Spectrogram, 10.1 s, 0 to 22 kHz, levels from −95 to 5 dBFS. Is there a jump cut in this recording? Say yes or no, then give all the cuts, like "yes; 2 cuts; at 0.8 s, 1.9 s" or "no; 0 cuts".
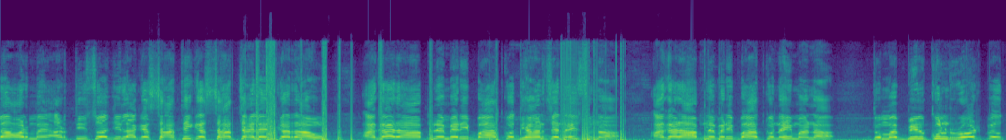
no; 0 cuts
